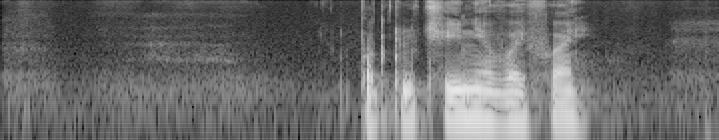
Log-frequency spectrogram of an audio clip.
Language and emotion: Russian, neutral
